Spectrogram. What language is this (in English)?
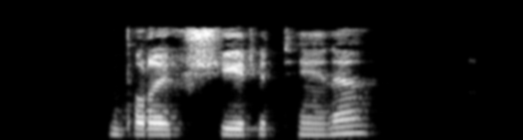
Central Kurdish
